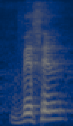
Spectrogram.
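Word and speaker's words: whistle: विसिल, यहाँ पर T silent होगा।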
